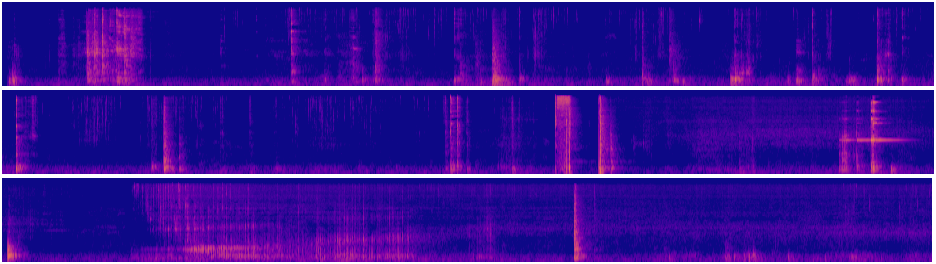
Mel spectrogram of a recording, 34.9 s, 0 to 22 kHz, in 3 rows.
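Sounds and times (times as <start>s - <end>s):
fizzy drink poured into glass: 24.9s - 34.9s.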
